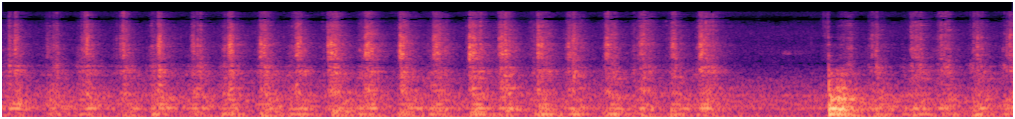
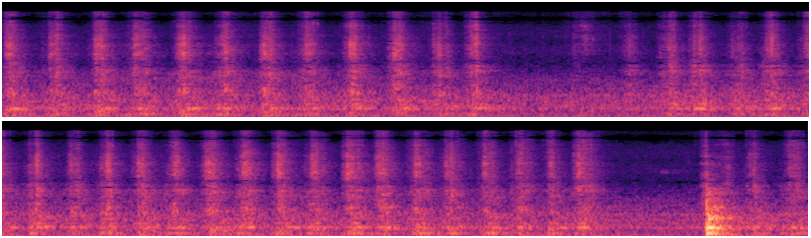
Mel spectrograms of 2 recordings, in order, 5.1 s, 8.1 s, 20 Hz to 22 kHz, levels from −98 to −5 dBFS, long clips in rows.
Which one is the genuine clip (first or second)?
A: first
